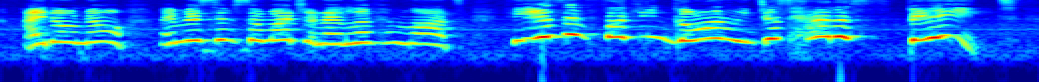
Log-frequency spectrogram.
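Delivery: upset, rising to a high furious yell; tearful then blowing up at the pillow. Acted. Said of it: "I yelled and punched my pillow".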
